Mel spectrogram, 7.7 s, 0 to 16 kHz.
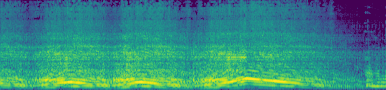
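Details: Yamaha R15M engine, said to have a tappet problem causing bad sound: three quick throttle blips rising and falling cleanly with no ticking or clatter; normal revving.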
